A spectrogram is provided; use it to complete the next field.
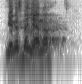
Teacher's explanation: entonación ascendente para preguntas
